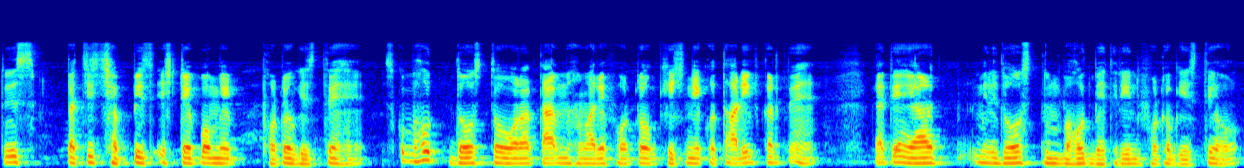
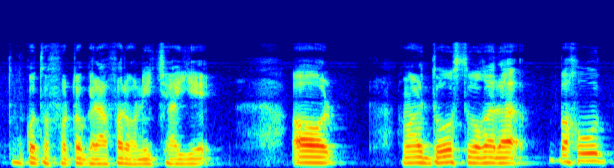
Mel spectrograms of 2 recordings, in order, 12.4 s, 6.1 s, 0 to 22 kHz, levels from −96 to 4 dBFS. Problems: constant background noise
